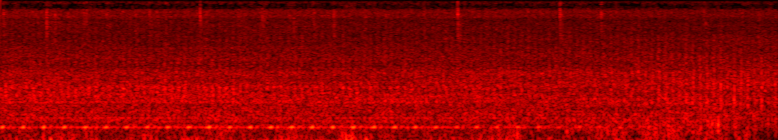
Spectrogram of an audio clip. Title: Clipsal ceiling fan annoying ticking sound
